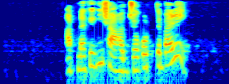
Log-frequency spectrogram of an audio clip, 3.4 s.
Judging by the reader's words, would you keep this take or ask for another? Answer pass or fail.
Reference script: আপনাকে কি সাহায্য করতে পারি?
pass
